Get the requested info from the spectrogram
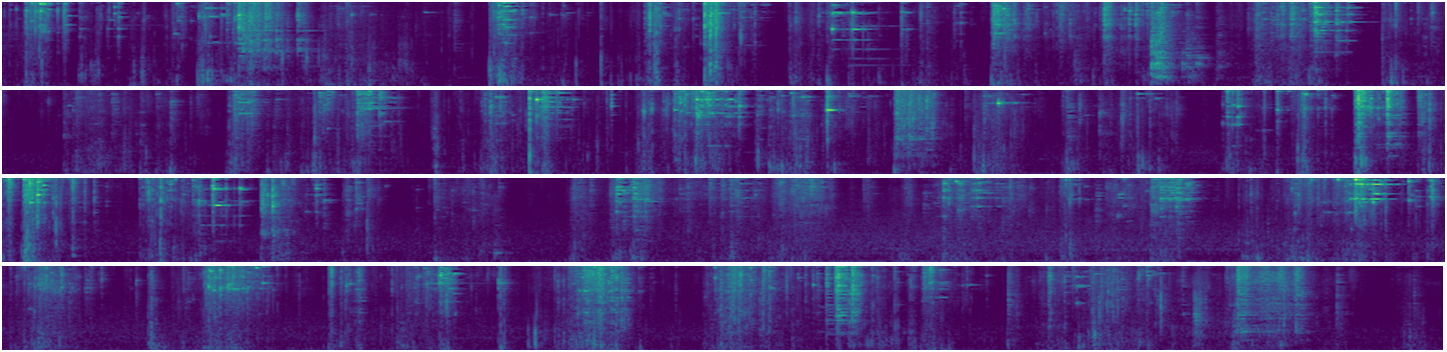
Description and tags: recording of someone walking over the floor of a shed covered with thousands old car parts, nuts, bolts etc.
recorded at kyrkö mosse car graveyard, in the forest near ryd, sweden
metal, car, step, field-recording, parts, walk, metallic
